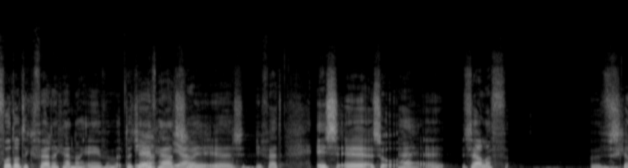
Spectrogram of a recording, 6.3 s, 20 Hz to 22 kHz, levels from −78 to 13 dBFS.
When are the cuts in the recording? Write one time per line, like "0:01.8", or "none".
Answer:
0:01.5
0:04.0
